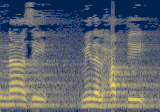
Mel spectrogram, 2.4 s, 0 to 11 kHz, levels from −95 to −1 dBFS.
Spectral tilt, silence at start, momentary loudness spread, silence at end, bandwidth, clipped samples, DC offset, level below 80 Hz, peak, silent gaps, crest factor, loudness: -4.5 dB/octave; 0 s; 14 LU; 0 s; 11 kHz; 0.1%; under 0.1%; -60 dBFS; 0 dBFS; none; 16 dB; -15 LUFS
